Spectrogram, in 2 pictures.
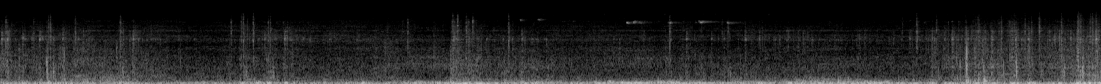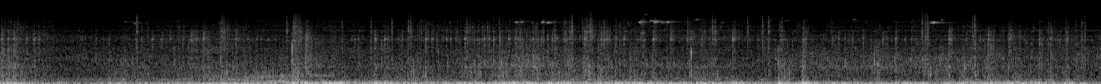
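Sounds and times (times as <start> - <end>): bike rattling and knocking: 0.0 - 22.0
tyres running over dirt: 0.0 - 22.0
wind buffeting microphone: 0.0 - 22.0.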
